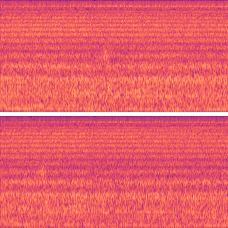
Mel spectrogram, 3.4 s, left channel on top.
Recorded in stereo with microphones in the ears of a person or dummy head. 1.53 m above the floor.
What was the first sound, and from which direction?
A drone, centre (ahead or behind).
